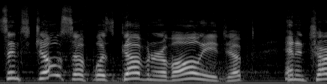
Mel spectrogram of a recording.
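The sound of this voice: The clip has an unforced reading voice. Its pitch variation is ordinary.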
